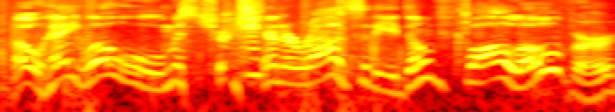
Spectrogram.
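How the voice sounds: A put-on character voice at a moderate pace, fairly bright in tone with big pitch swings and faint background noise. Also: man, extremely high pitch for a man.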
